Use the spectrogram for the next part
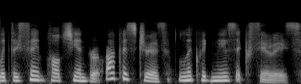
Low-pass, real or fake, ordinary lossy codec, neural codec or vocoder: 7.2 kHz; fake; Opus, 64 kbps; codec, 16 kHz, 0.5 kbps, FreqCodec, larger model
